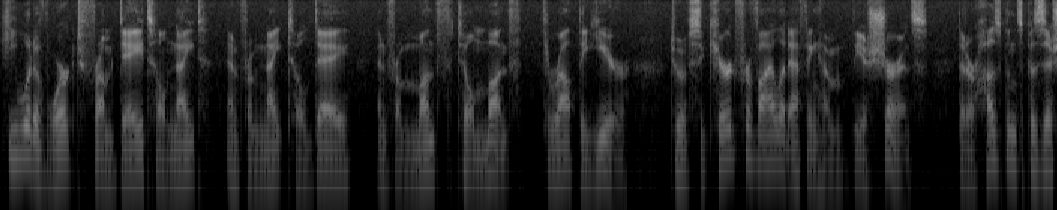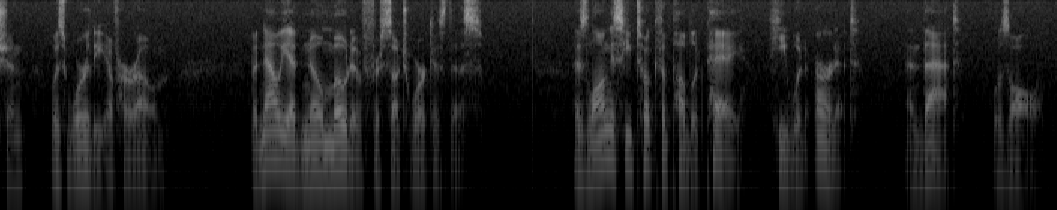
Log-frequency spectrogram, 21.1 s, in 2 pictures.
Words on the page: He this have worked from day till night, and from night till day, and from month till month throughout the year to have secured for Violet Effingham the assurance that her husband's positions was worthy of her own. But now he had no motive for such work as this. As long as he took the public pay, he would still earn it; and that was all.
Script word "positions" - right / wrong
wrong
